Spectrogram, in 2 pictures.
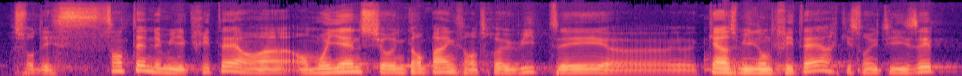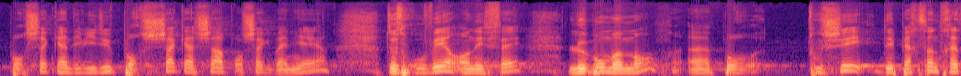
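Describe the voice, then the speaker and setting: A man giving a semi-improvised, halting and discursive explanation as an executive at a conference. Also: medium pitch, warm tone. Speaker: business executive presenting a case study. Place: conference hall on stage. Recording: reverberant hall sound.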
